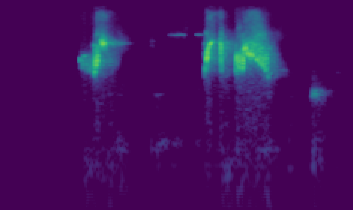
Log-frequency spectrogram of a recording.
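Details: Willow Flycatcher song in southern Nevada, a distinctive song rendered as "fitz-bew": a sharp, sneezy opening note followed by a longer burry, buzzy phrase, then a faint soft note at the end.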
